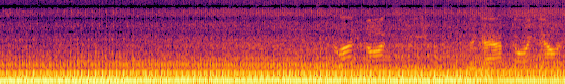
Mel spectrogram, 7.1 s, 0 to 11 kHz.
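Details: 1967 Chevelle dirt-track race car, long abandoned in the woods, runs after a carburetor float, thought to be stuck, came unstuck. The V8 burbles with a deep, steady beat at fast idle with no obvious knock, running properly again.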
